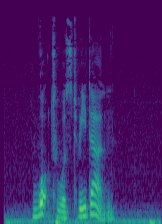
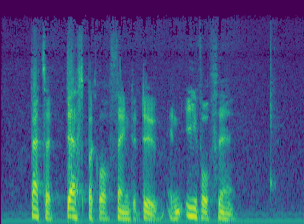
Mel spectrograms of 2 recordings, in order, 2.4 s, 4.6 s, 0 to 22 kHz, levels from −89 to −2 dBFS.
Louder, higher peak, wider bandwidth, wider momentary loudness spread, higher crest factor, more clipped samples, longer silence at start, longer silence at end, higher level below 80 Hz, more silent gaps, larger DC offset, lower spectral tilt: second, -29 LUFS vs -15 LUFS; second, -10 dBFS vs 0 dBFS; about the same, 16 kHz vs 16 kHz; first, 22 LU vs 7 LU; about the same, 20 dB vs 16 dB; neither; second, 0.05 s vs 0.5 s; second, 0 s vs 0.5 s; about the same, -40 dBFS vs -40 dBFS; neither; neither; first, -7 dB/octave vs -5.5 dB/octave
